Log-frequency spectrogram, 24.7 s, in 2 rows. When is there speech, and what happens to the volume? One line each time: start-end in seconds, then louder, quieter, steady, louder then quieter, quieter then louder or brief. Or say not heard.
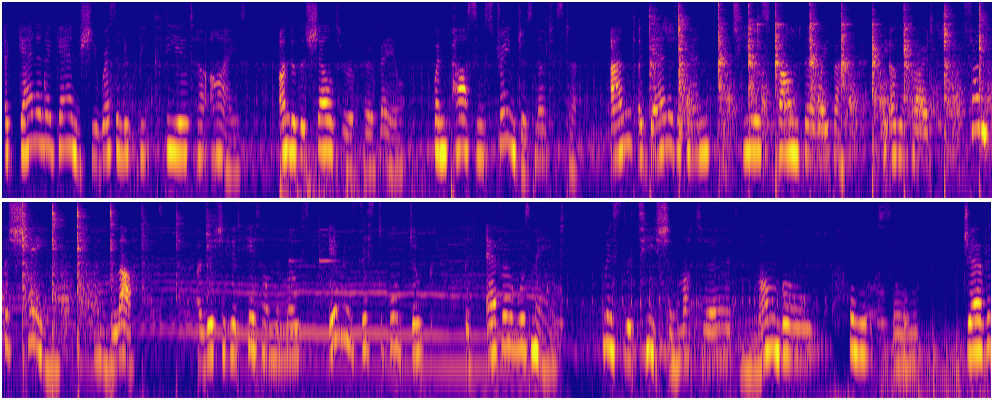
0.0-24.7 steady.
